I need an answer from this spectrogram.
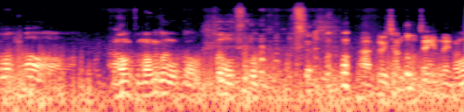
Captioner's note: laughs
